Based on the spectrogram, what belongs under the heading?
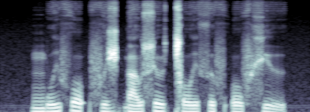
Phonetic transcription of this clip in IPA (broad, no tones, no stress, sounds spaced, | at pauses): m u i̯ f oː ʔ f ɨ ʒ ɠ a u̯ s ʉː ǀ oː i̯ θ ɨ f ʔ oː f xʲ ɨː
